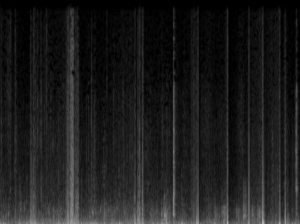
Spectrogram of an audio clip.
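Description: Car engine and road noise, a steady low rumble, as the car reverses, with a series of sharp knocks and thumps through it.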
